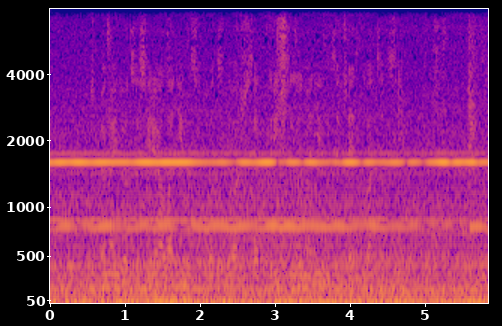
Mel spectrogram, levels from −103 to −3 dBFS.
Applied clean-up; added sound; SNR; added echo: none; Organ; -2 dB; none.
